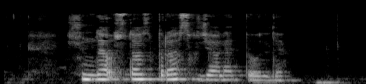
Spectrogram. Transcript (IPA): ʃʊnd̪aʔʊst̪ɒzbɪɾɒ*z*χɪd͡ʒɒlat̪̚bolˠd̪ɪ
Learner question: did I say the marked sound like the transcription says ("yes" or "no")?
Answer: yes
